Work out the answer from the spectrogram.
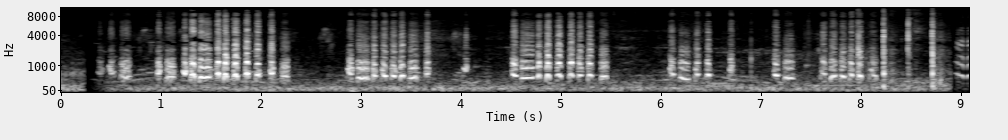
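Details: Grey francolin foraging for food in jungle gives harsh, rapid chattering bursts, each about a second and a half long, repeated four times with short pauses between.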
